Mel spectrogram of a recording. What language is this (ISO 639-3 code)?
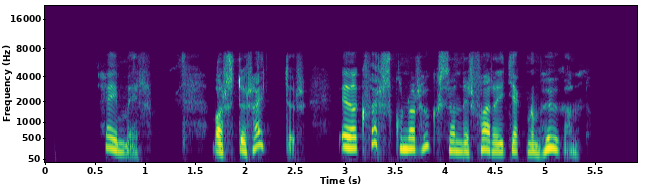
isl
